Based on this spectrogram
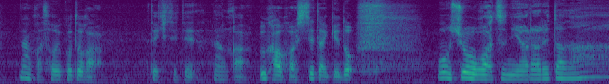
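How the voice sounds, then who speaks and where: A woman speaks at a fairly quick pace. Her loudness swings widely. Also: medium pitch for a woman, ordinary pitch variation. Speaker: podcast co-host, dancer and company president. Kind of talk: casual chat. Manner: fast.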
